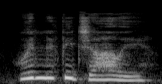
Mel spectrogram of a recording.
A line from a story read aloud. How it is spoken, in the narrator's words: said Jane dreamily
